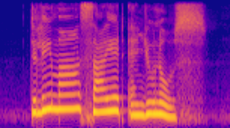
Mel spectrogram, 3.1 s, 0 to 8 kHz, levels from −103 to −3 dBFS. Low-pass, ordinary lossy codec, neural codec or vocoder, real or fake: 7.2 kHz; none; none; real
